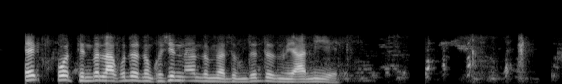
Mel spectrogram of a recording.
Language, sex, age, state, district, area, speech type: Manipuri, male, 45-60, Manipur, Kangpokpi, urban, conversation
